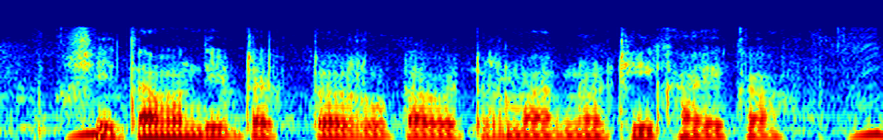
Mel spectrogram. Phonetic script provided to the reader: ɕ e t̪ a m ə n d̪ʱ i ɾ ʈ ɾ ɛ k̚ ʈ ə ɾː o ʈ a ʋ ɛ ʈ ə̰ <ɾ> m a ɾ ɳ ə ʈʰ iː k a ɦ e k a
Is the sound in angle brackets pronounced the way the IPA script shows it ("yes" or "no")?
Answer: yes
